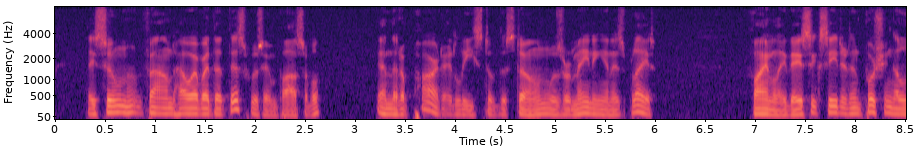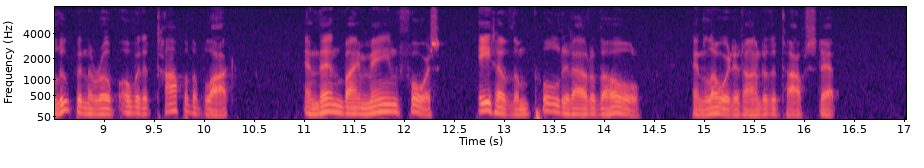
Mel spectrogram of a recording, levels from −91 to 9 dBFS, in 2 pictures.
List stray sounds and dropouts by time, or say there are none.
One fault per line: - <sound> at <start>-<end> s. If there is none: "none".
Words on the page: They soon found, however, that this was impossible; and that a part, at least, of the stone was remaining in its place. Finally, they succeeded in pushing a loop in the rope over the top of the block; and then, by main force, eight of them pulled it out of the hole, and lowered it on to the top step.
none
